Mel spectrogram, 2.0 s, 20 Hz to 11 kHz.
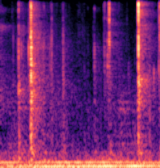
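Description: A large ratchet wrench with a T50 Torx socket clicking in short, irregular clicks as it is handled and set onto a transmission bell housing bolt. A steady low hum sits underneath.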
